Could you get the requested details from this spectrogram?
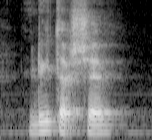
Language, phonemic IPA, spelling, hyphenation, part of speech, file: Dutch, /ˈly.tər.sə/, lutherse, lu‧ther‧se, noun / adjective, Nl-lutherse.ogg
- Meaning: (noun) Lutheran; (adjective) inflection of luthers: 1. masculine/feminine singular attributive 2. definite neuter singular attributive 3. plural attributive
